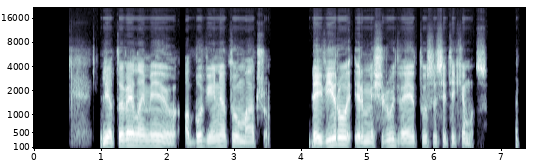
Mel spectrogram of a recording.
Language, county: Lithuanian, Marijampolė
